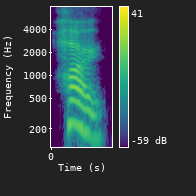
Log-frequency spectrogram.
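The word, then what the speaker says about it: Hau: But I guess with my family name is H-A-U, which has always been pronounced Ho, the Māori name.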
